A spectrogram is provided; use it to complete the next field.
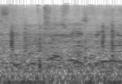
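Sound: inside a moving bus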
